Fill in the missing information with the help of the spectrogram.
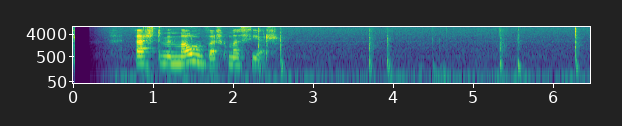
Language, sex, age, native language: Icelandic, female, 9, Icelandic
